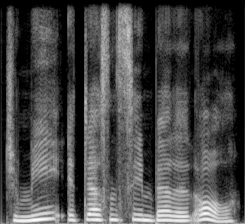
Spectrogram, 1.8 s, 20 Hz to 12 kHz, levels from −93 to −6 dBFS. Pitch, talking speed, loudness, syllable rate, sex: 250 Hz, 260 wpm, -15 LUFS, 4.7 syllables/s, female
